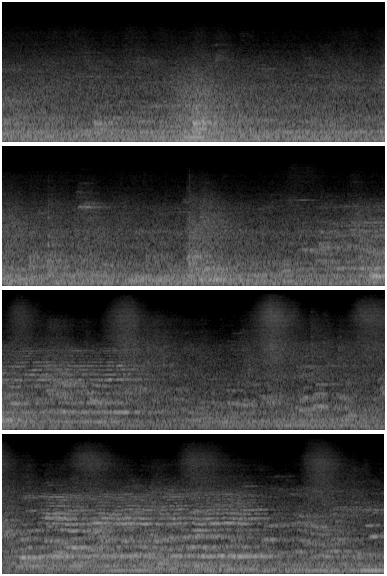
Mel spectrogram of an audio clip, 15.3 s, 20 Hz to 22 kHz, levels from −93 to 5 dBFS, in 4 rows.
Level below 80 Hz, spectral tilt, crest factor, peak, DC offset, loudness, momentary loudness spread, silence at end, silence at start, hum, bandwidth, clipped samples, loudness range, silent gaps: -60 dBFS; -5.5 dB/octave; 20 dB; -22 dBFS; under 0.1%; -41 LUFS; 9 LU; 0 s; 0 s; none; 19.5 kHz; under 0.1%; 6 LU; none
